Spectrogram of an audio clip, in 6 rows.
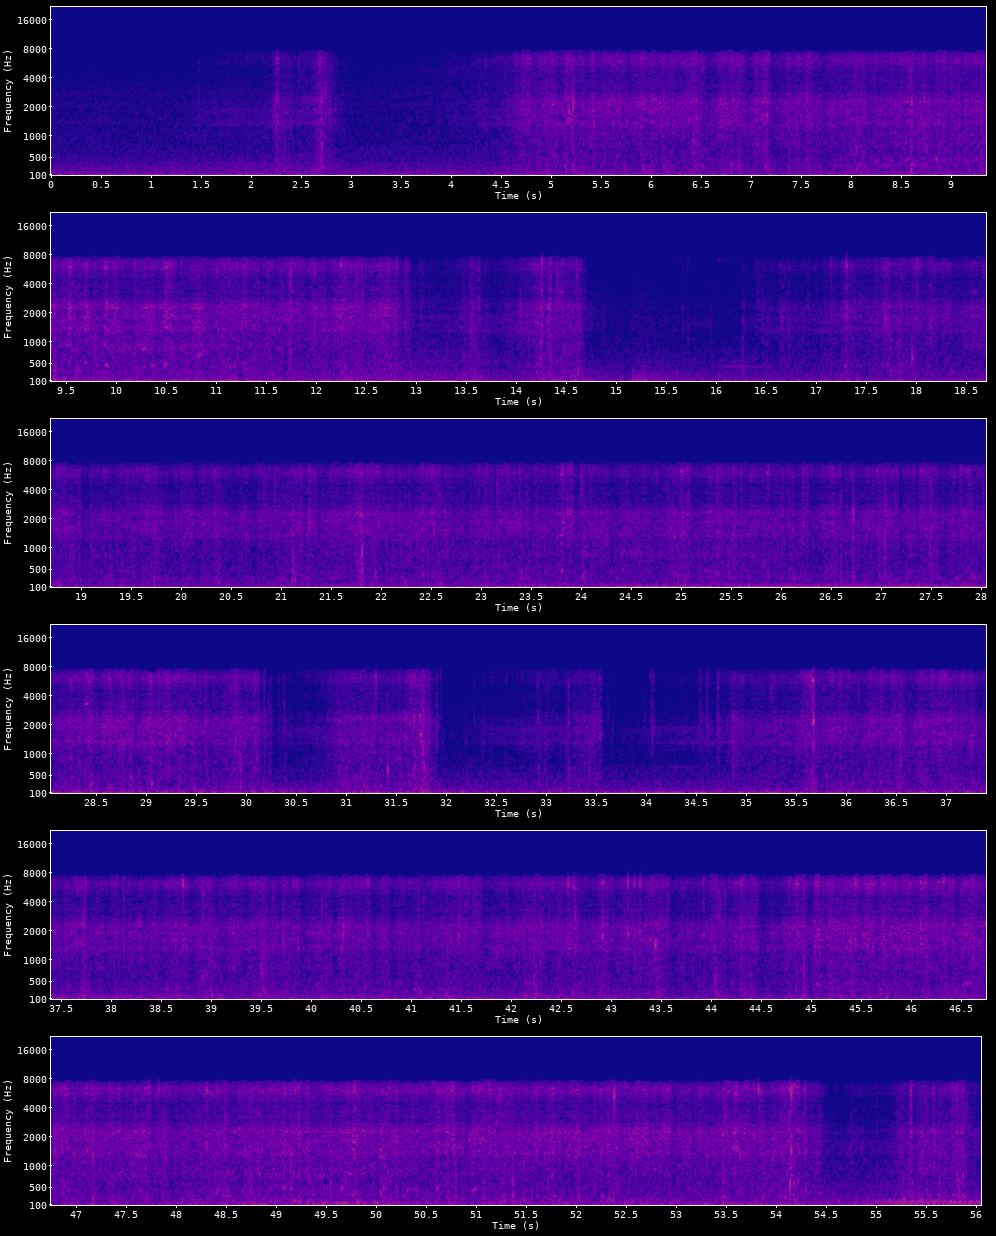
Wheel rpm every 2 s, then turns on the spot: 0, 0, 30, 40, 40, 40, 20, 10, 20, 30, 30, 40, 40, 30, 40, 10, 20, 20, 40, 40, 40, 40, 50, 60, 50, 60, 50, 20.
12-14 30-32 54-56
